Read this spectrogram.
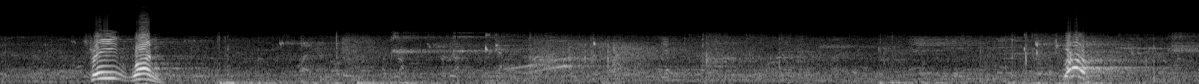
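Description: Sports shoes squeak sharply on an indoor court floor.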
